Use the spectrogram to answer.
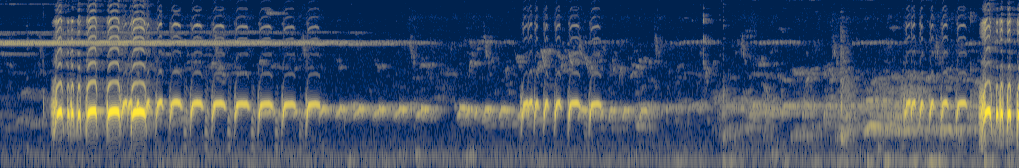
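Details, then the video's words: Local zebra dove singing loudly and actively: rapid runs of short, mellow, bubbling coo notes repeated in quick series with brief pauses, some phrases softer and trailing, over a steady high-pitched whine. "perkutut lokal gacor suara lantang"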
